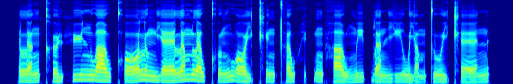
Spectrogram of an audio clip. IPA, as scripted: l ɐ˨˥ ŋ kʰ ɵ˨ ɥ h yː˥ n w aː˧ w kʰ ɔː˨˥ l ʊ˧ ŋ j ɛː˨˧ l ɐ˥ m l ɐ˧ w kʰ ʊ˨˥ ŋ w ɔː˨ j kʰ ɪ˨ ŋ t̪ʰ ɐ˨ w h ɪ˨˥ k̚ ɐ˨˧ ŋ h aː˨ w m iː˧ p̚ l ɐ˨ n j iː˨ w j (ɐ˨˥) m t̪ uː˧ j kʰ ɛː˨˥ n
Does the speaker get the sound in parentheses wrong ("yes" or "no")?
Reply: yes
